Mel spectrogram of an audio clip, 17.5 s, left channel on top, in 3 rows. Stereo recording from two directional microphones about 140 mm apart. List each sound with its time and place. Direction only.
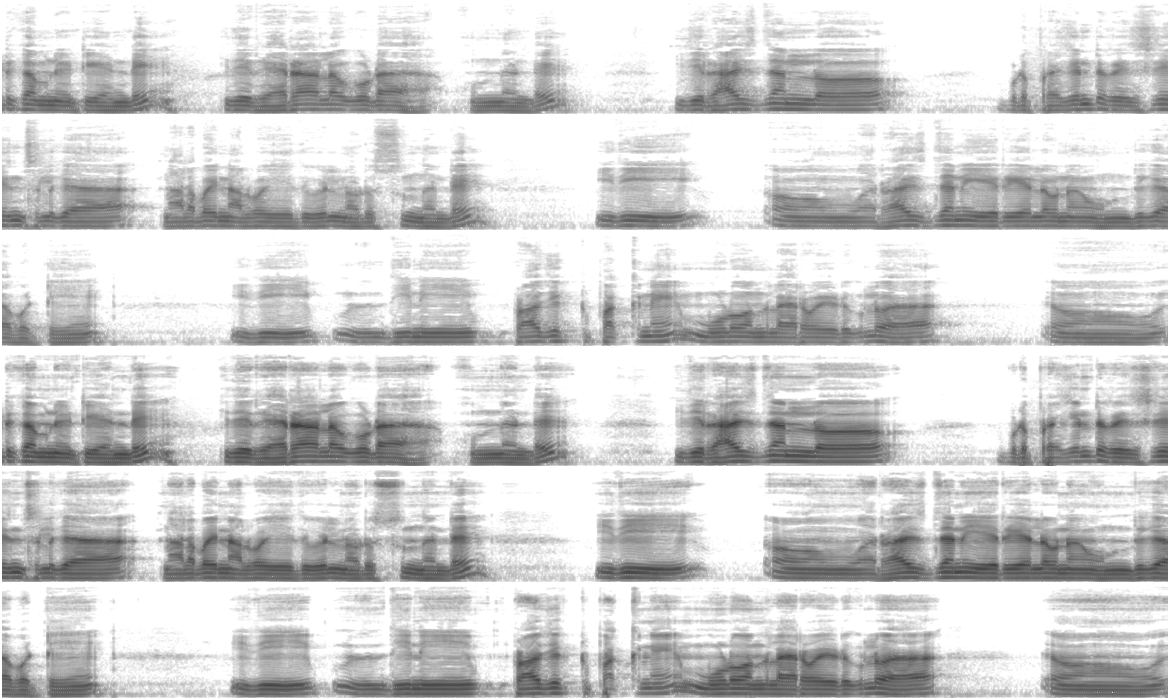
0.0 s speech: 20° right (ahead or behind)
